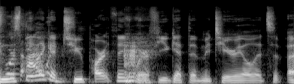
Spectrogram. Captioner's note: clearing his throat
